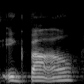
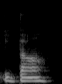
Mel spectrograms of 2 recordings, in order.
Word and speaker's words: Iqbal: It's Iqbal, and it's written ICK hyphen BALL, like a ball. Iqbal. And it should be Iqbal.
